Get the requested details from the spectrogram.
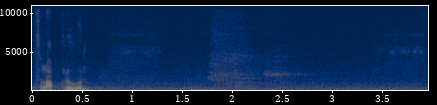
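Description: A middle-aged man coughs.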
